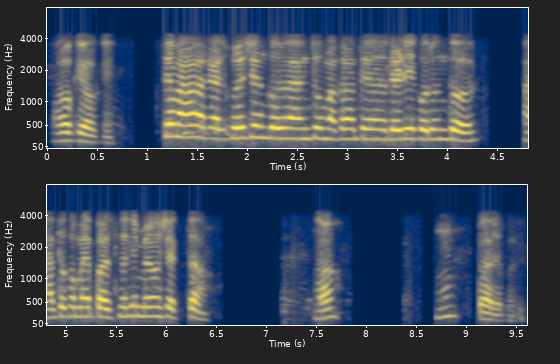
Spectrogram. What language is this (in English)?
Konkani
